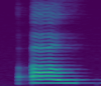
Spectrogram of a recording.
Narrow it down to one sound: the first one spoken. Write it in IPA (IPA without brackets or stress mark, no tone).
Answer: ʔ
